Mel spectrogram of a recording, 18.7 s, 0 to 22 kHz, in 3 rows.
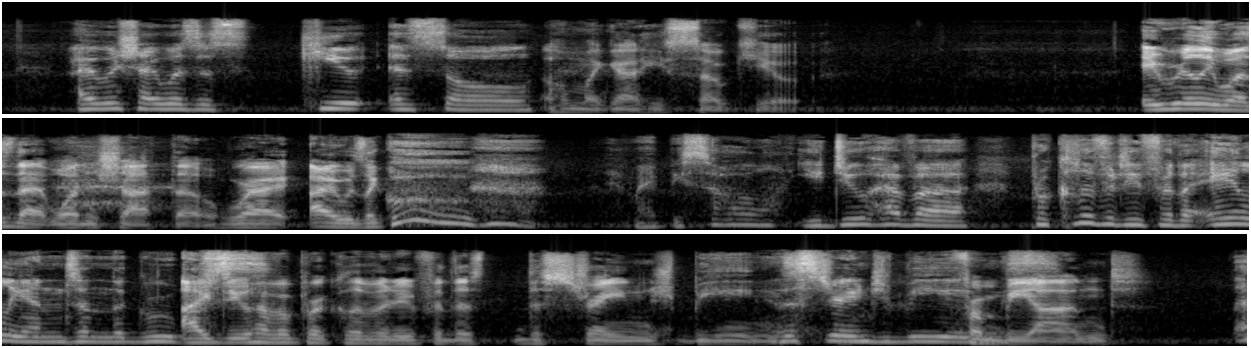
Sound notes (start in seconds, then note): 8.2 gasp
